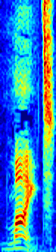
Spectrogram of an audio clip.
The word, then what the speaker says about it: might: Might 就是大概有可能 OK Might M-I-G-H-T 注意一下这个 G-H 不发音跟另外一个字很像是 Night 晚上 N-I-G-H-T G-H 这个这边的 I-G-H-T 呢它就是发 It 的声音就 G-H 不发音特别注意一下哦 Happen H-A-P-P-E-N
